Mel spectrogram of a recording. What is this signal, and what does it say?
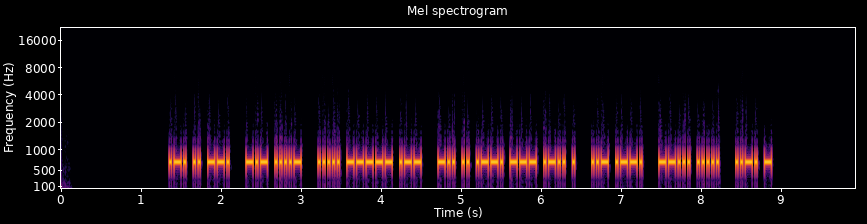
Morse code, heard as a keyed tone, about 40 wpm, 700 Hz. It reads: RIG K4 50W DIPOLE UP 75 FT
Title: Practice QSO - Exchange 2 - Info - 40wpm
